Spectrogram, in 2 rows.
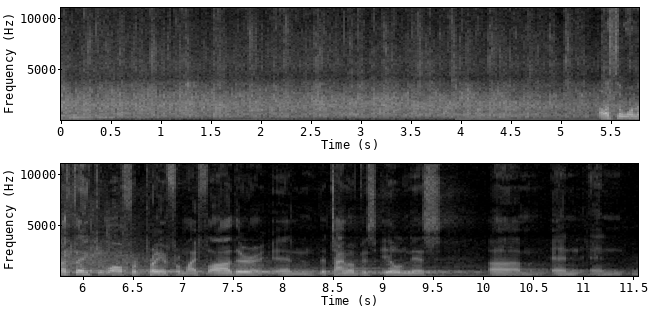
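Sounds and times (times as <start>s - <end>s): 
large crowd applauding: 0.0s - 6.8s
speech: 5.4s - 11.5s.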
